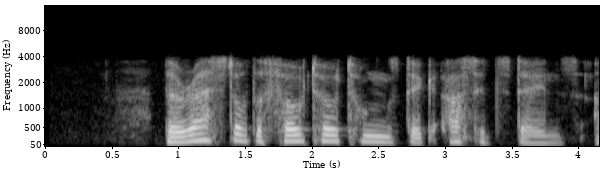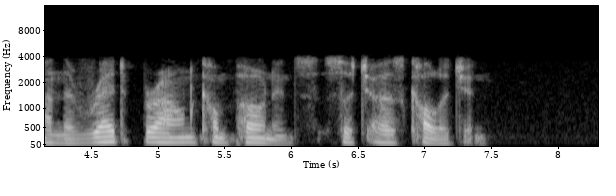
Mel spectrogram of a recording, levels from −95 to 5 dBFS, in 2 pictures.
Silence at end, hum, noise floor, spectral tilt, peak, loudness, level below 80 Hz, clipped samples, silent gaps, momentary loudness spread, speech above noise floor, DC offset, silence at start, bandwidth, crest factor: 0.85 s; none; -75 dBFS; -11.5 dB/octave; -4 dBFS; -23 LUFS; -58 dBFS; under 0.1%; none; 14 LU; 53 dB; under 0.1%; 0.9 s; 4.1 kHz; 20 dB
